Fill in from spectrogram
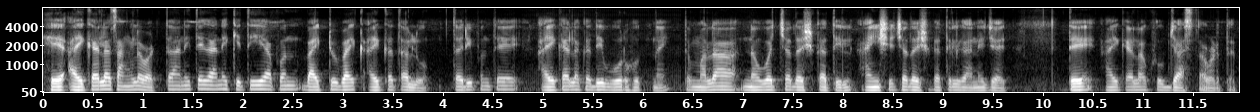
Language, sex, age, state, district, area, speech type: Marathi, male, 18-30, Maharashtra, Thane, urban, spontaneous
